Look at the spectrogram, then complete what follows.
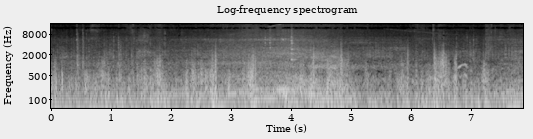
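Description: Ford Super Duty pickup's Power Stroke diesel V8 running hard under load as it tows a stuck truck out on a strap, with wind buffeting the microphone.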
